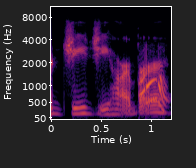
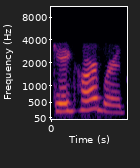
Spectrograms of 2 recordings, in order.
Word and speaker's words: Gig Harbor: Is it Gig Harbor or GG Harbor? Oh. – Mm-hmm. Gig Harbor.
